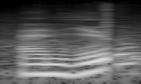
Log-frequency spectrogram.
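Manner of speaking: "And you?" rising sharply on "you"; questioning intonation. Shown as a demonstration. Teacher showing learners the intonation, "And you?" rising on "you". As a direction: lift "you" at the end of "And you?". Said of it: "the intonation is important".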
